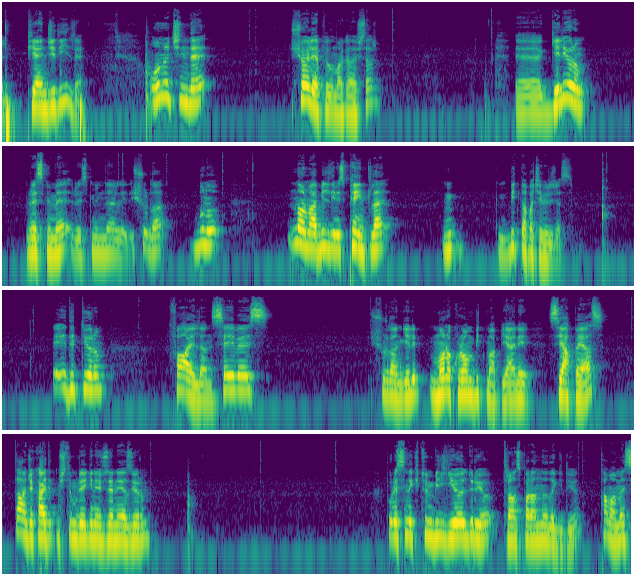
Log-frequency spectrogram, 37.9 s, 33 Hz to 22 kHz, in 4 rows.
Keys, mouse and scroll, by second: 3.6 click, 5.4 click, 11.1 click, 11.8 click, 12.6 click, 13.1 right click, 18.4 click, 20.9 click, 22.1 click, 24.4 click, 26.4 click, 28.2 click, 29.7 click, 30.5 click, 32.1 click, 33.2 click, 37.0 click.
